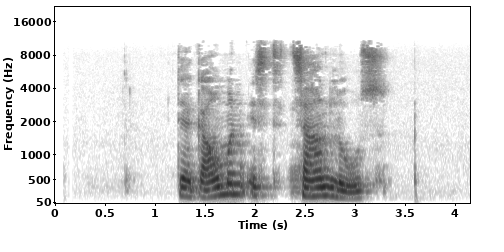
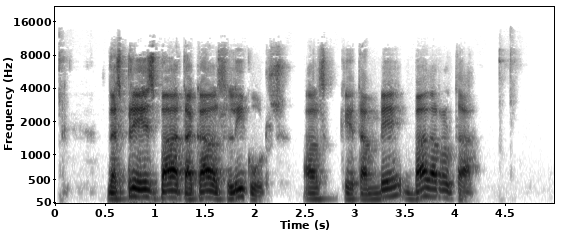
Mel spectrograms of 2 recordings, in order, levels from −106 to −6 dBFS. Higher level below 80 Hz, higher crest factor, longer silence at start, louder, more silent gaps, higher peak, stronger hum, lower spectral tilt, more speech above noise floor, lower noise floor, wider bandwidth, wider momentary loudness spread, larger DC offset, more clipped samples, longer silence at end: second, -90 dBFS vs -60 dBFS; about the same, 20 dB vs 16 dB; first, 1.25 s vs 0.55 s; second, -31 LUFS vs -16 LUFS; neither; second, -14 dBFS vs -2 dBFS; neither; about the same, -4.5 dB/octave vs -4.5 dB/octave; first, 51 dB vs 44 dB; first, -82 dBFS vs -60 dBFS; about the same, 11 kHz vs 10 kHz; about the same, 10 LU vs 12 LU; neither; neither; about the same, 0.85 s vs 0.8 s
